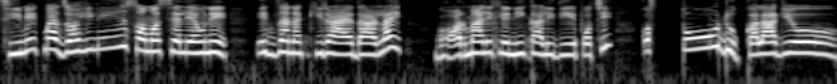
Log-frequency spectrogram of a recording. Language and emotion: Nepali, happy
